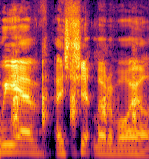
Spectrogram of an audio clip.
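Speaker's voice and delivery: ordinary delivery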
